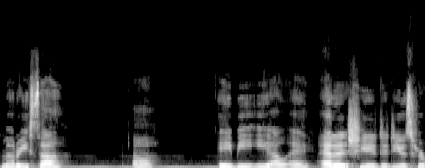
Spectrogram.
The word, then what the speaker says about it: Marissa Abella: Yeah, Marissa Abella. Yeah, I don't know if she's Hispanic because if she is, it would be obviously pronounced Marisa. Abela.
